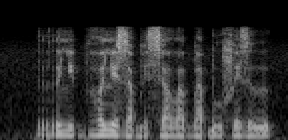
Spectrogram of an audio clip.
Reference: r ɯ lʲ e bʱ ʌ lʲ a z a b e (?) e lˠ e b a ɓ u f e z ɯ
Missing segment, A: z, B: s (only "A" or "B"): B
